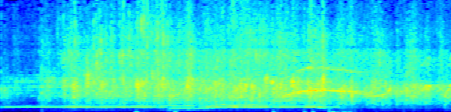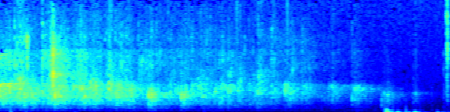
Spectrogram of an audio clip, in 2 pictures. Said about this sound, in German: Und jetzt gebt bitte nochmal Waldemar einen fetten Applaus.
